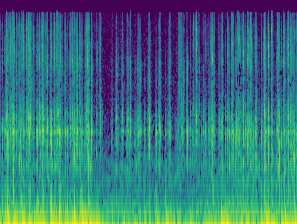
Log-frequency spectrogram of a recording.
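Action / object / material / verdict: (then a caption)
scrape / foam-bead modelling compound / foam beads / none. Fingertips press, pinch and scratch multicolored Playfoam, a material of foam beads in a sticky binder. The result is a dense, irregular stream of quick, dry crackles and bright ticks, with a steady low hum underneath.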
